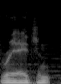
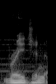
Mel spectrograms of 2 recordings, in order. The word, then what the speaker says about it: reagent: potions and alchemy regions it's pronounced reagent not regen a region is someone who sits on a sits on a throne hello neuralian alchemy is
